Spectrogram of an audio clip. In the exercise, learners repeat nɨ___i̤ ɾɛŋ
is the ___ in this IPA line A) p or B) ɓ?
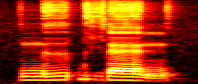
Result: B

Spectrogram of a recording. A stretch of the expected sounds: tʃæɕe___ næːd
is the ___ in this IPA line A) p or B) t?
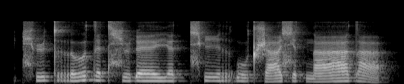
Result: B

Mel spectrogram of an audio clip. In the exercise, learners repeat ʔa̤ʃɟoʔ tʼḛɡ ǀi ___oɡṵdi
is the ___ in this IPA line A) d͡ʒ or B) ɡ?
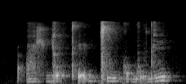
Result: B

